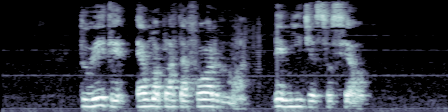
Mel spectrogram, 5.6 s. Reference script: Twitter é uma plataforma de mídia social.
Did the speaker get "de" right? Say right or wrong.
right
